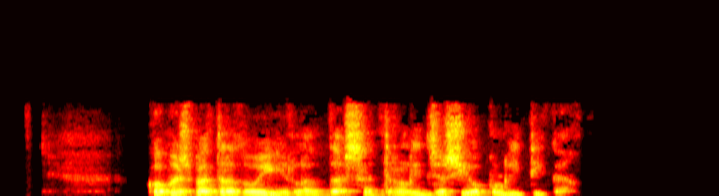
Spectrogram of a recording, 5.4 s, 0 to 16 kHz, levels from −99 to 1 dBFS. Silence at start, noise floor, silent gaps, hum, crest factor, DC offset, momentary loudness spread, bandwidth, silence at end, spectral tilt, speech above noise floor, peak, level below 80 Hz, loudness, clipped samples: 1.1 s; -53 dBFS; none; none; 20 dB; under 0.1%; 13 LU; 7.8 kHz; 1.1 s; -4 dB/octave; 34 dB; -2 dBFS; -64 dBFS; -19 LUFS; under 0.1%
